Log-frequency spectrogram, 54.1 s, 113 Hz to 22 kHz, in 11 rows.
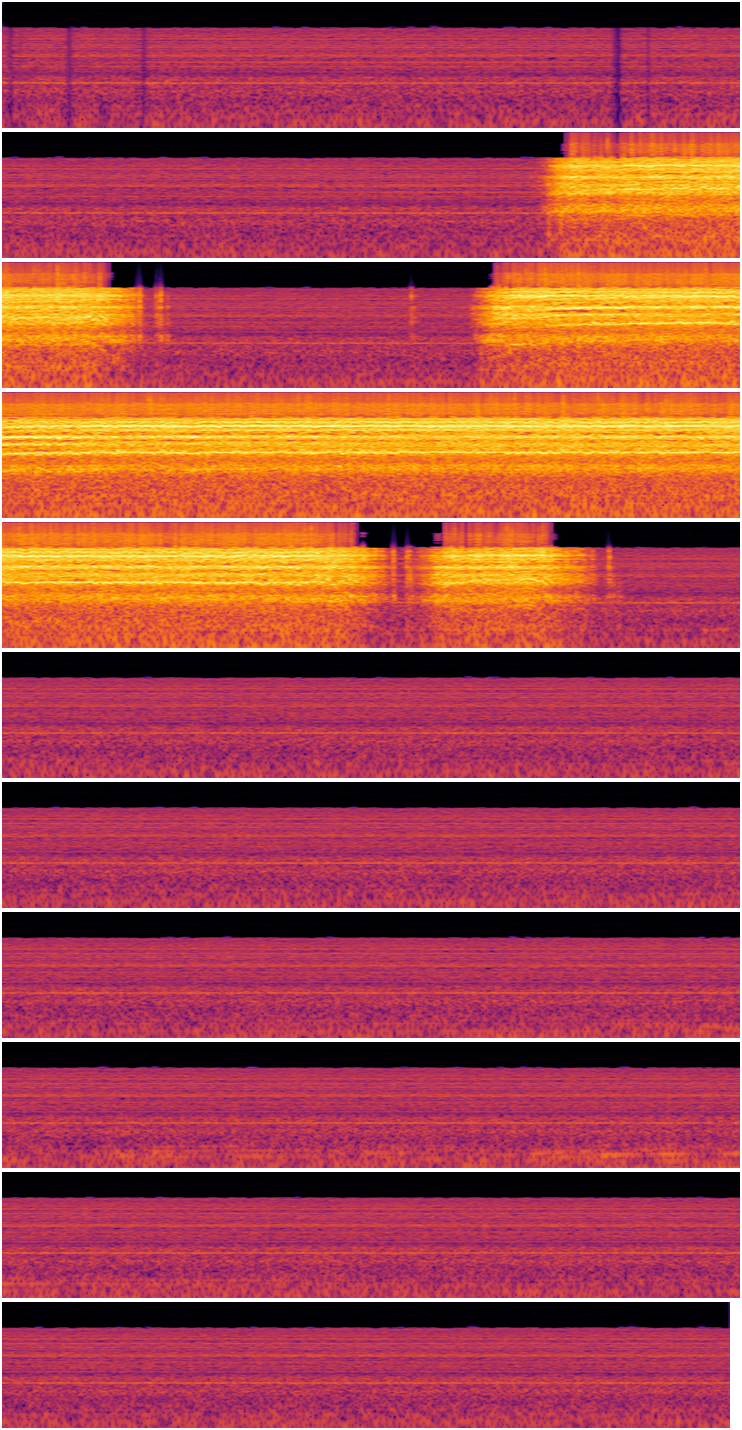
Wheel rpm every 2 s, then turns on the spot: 10, 0, 0, 10, 160, 0, 160, 230, 230, 230, 160, 40, 0, 0, 0, 0, 0, 0, 0, 0, 0, 0, 0, 0, 0, 0, 0.
none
